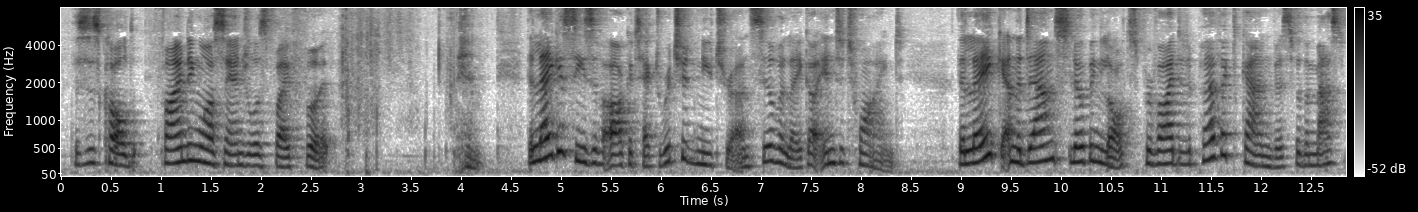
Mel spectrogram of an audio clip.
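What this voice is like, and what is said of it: Attempted neutral British accent. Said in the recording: “I'll just try to do a neutral British accent ... you're tripping up on the O's”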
